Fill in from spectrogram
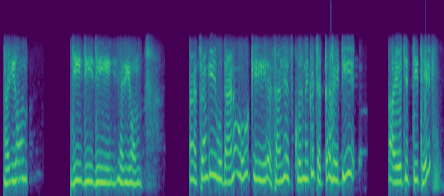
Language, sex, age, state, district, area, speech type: Sindhi, female, 18-30, Rajasthan, Ajmer, urban, conversation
